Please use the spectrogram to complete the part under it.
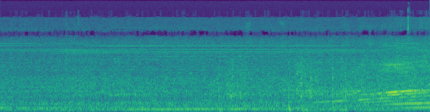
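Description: A car engine rumbles past outdoors, a low steady drone that swells slightly and builds louder toward the end with no voices.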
